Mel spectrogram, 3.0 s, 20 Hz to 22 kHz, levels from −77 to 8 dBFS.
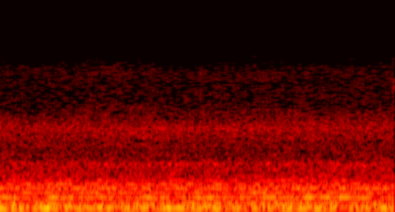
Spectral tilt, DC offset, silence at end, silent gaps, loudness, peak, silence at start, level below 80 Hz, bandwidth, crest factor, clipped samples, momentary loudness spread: -7.5 dB/octave; under 0.1%; 0 s; none; -30 LUFS; -16 dBFS; 0 s; -32 dBFS; 7.8 kHz; 12 dB; under 0.1%; 2 LU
